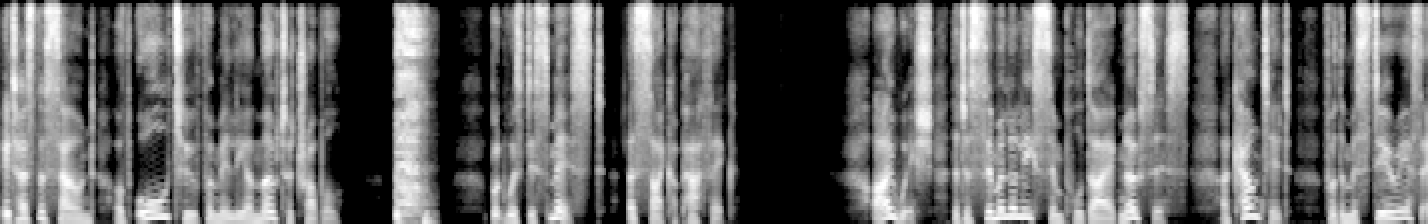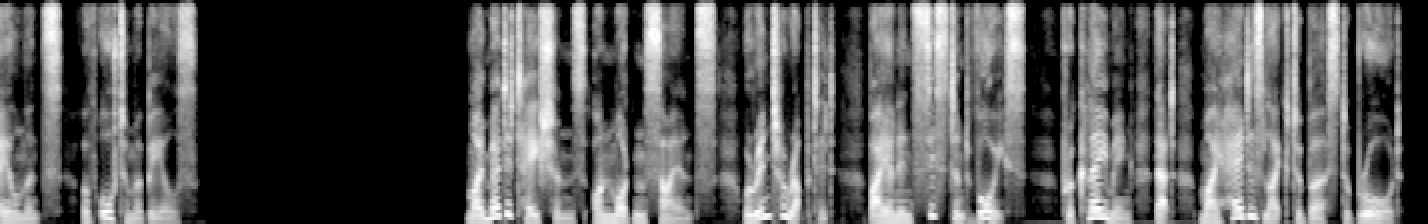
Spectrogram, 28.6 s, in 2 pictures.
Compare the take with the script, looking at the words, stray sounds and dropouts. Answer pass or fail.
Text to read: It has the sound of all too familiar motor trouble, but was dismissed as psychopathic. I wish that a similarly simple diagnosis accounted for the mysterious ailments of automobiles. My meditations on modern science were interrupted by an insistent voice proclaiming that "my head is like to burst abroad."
fail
